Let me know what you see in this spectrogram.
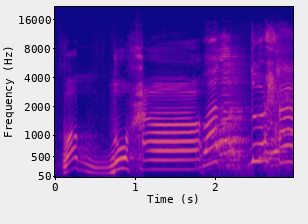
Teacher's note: ضاد کو پکڑنا بھی ہے, مشدد ہے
